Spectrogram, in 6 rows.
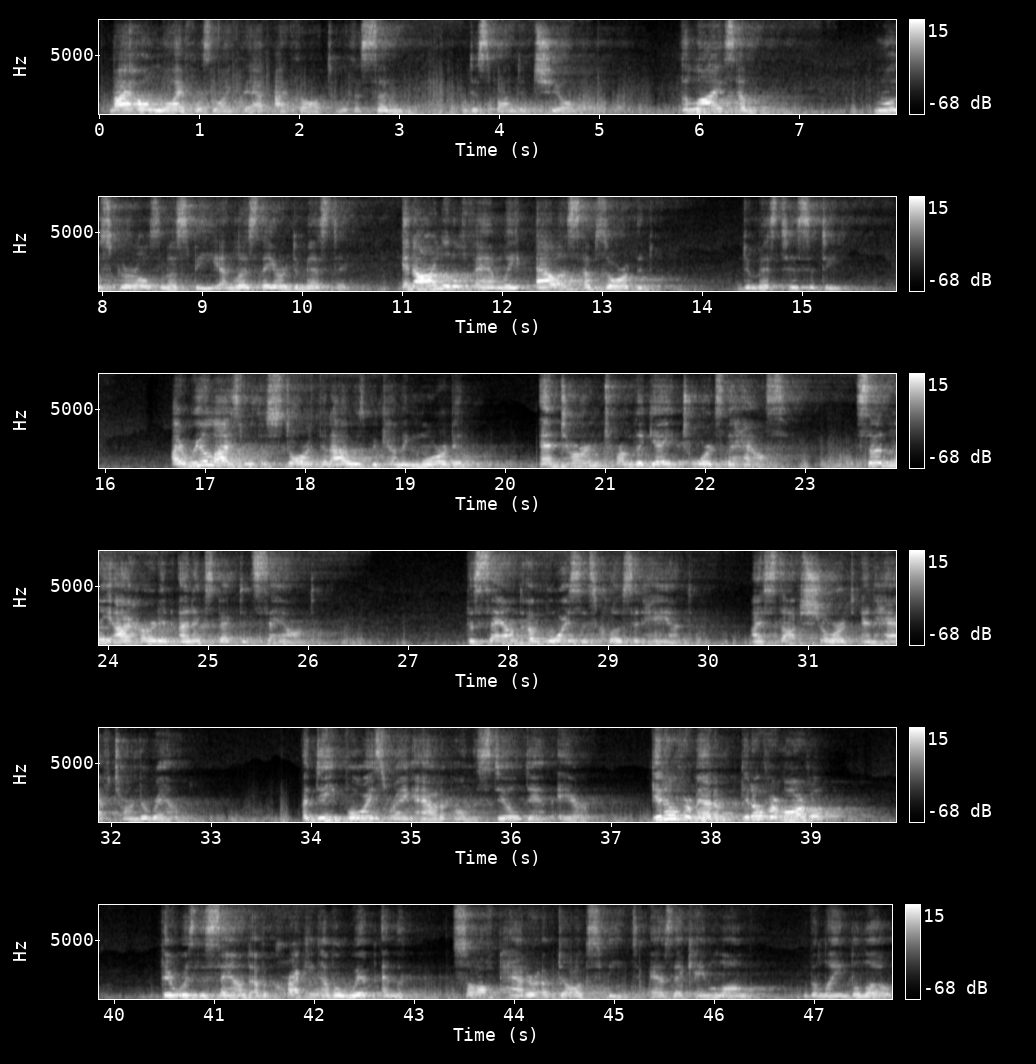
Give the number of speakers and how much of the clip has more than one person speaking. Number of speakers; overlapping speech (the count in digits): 1, no overlap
